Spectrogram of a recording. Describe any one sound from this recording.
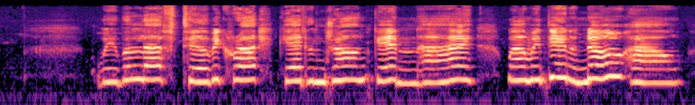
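A young girl speaks close up.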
